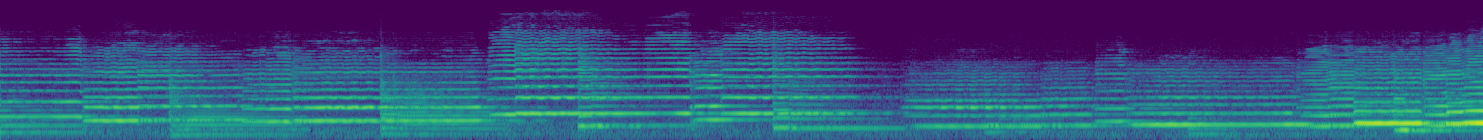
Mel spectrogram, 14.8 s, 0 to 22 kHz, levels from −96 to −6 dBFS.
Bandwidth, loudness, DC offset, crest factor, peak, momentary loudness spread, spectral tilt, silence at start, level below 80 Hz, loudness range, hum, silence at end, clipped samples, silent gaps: 10.5 kHz; -30 LUFS; under 0.1%; 20 dB; -10 dBFS; 15 LU; -4 dB/octave; 0 s; -68 dBFS; 8 LU; none; 0 s; under 0.1%; none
